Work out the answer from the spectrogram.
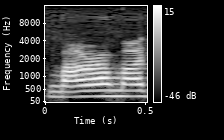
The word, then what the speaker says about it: Marama: Yes, Marama Trio. Mm. People often struggle to pronounce it. Marama Trio. Marama is a word from the Maori language, and it means moon.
